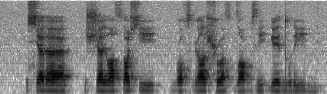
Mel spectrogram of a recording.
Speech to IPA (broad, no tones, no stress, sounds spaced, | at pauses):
ɕ æ ɾ æ | ʃ æ j e sˤ ɾ ɒ ɕ i | ɡ o sˤ ɡ æ ʂ o z dˤ æ b z i ɠ e d u ɾ i b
